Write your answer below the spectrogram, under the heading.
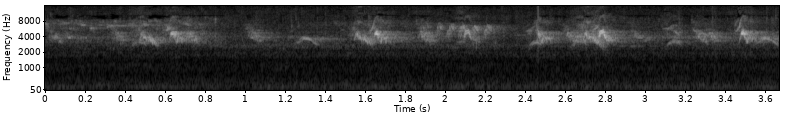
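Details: Hungry young sparrow with very light, nearly white plumage begging for food, watched on 16 May 2019; clustered bursts of shrill, buzzy chirps arriving in uneven groups about once a second.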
